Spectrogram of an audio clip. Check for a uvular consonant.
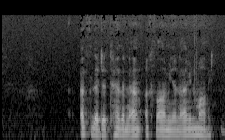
absent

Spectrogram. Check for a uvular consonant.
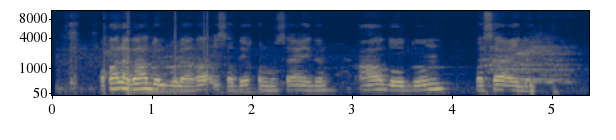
present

